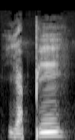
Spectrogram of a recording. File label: "yapiñ", Apatani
